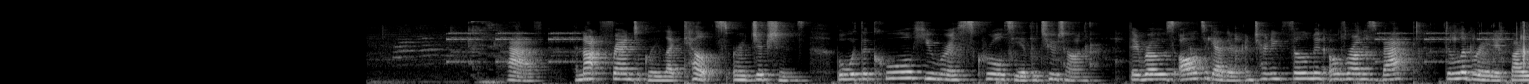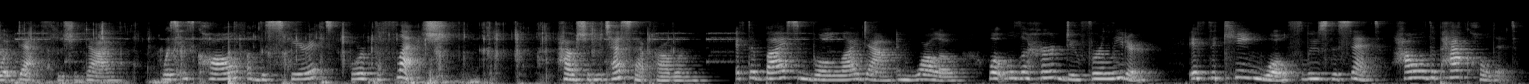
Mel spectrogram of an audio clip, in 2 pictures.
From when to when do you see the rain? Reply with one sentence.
The rain can't be heard in this clip.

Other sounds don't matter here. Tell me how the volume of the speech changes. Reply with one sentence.
The volume of the speech stays about the same.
